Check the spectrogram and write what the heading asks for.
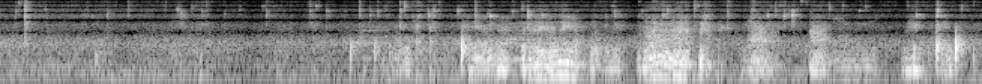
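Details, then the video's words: Long Coat Chihuahuas playing tug of war indoors, with short rough growls and harmonic grumbles clustering mid-clip, broken by sharp clicks and scuffles; quieter stretches at the start. "Long Coat Chihuahuas playing tug of war"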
